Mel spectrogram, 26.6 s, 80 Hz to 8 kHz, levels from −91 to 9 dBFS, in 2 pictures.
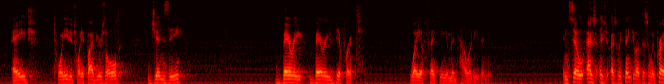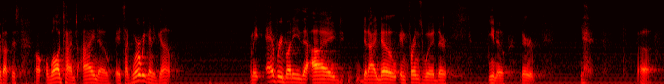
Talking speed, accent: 140 wpm, American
